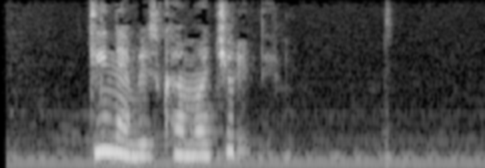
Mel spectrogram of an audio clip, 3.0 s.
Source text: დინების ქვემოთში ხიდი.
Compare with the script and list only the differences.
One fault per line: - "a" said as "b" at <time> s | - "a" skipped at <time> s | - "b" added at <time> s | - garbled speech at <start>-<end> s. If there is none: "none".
none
